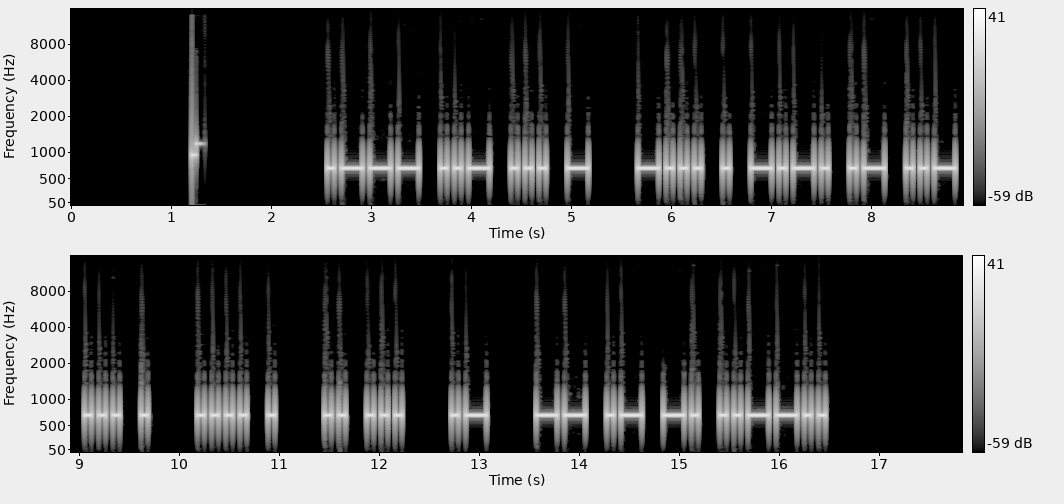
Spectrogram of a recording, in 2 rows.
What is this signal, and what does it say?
Morse code, heard as a keyed tone, about 17 wpm, 700 Hz. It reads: JUST BECAUSE HE IS A MAN?
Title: Sentences from Top 1000 Words - Review Part 3 - 17wpm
